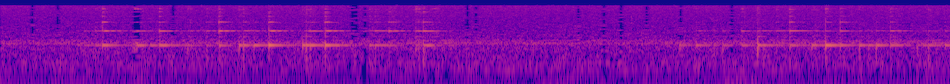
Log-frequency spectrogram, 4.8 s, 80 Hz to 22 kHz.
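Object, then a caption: Glass goblet. Fingernails tap the bowl of a large, hollow, empty red crackle-glass goblet, giving quiet, irregular clinks. Each tap rings briefly at a clear pitch near 1 kHz, with bright overtones above.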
